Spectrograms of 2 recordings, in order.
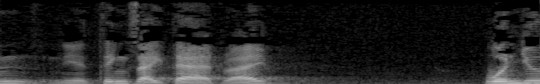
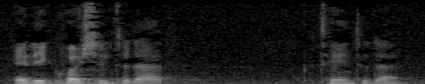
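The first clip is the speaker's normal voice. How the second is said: soft trailing query; 10 dB quieter, faster than usual. Acted. Trailing rhetorical check.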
